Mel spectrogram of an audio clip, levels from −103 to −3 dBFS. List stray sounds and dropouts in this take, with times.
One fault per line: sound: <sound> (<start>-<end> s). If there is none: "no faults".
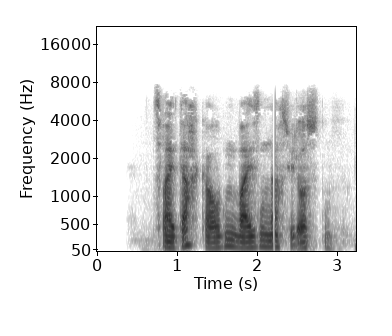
sound: dropout (2.2-2.2 s)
